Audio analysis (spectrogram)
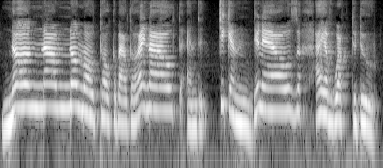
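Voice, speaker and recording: A woman voicing a proud, bossy male rooster in a storybook reading, loud and scornful. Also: high-pitched, animated, takes it slowly, voice pushed up, heavily acted. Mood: pompous.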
